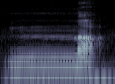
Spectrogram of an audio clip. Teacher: starts high and then goes low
